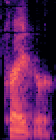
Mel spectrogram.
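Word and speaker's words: Kroeger: In her books and her articles, she's usually referred to as Catherine Clark Krager, and it looks like Kroger, but it's pronounced Krager.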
